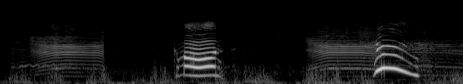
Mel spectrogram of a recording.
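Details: Zwartbles lambs in a flock on a regenerative farm in County Kilkenny, Ireland, called toward a newly opened gate; several bleats, some distant and flat, one loud bleat with a steady wavering tone, and a final loud call that rises and falls.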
